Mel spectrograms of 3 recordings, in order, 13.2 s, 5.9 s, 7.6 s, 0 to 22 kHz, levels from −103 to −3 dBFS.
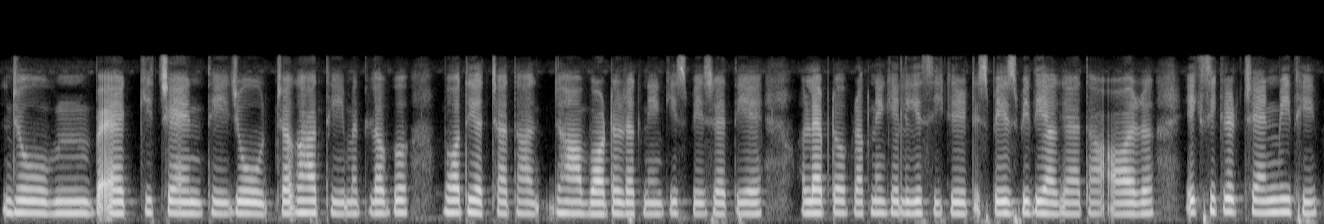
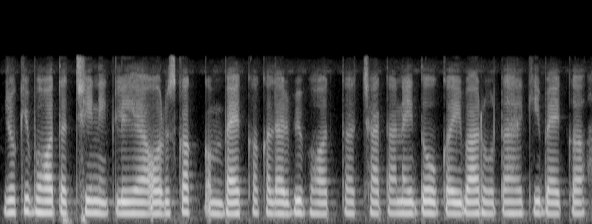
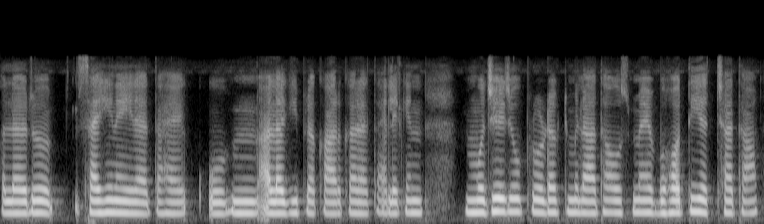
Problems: constant background noise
